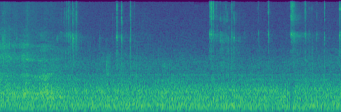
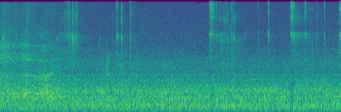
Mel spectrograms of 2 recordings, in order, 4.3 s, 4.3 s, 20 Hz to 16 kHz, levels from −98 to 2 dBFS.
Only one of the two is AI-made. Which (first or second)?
first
